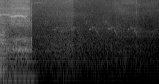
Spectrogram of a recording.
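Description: A louder sound with a steady high tone cuts off about half a second in. What follows is near-silent outdoor ambience with a few faint chirps.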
